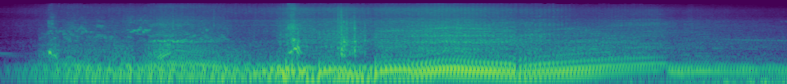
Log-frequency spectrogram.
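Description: Sound effect of a motorcycle engine running and revving with a heavy low rumble. It swells to its loudest in the middle and fades toward the end. Two sharp cracks cut through it about three seconds in.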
